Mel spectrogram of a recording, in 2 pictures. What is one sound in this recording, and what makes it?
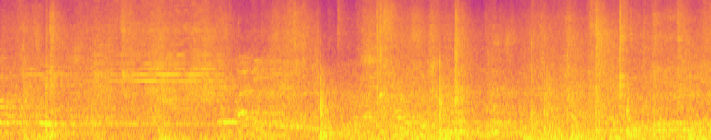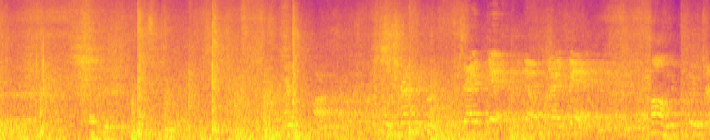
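Padded boxing gloves thud against each other and against the body.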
